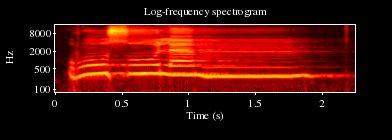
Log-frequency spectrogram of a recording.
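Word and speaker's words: رُسُلًا: auzubillahiminasyaitanirrajim Bismillahirrahmanirrahim rusulam huruf ro dibunyikan secara tafkhim karena ro berbaris damah cara bacanya ditebalkan pangkali lidah kita naik rusulam berikutnya ada hukum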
